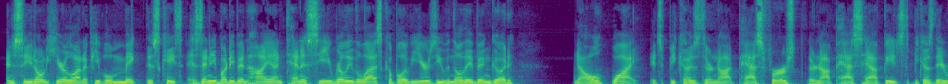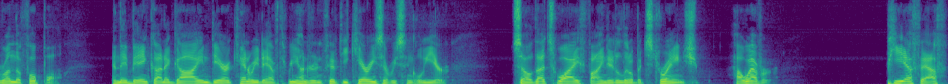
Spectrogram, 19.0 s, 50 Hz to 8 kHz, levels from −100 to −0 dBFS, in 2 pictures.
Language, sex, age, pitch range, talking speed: English, male, 30-49, 135-160 Hz, 235 wpm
